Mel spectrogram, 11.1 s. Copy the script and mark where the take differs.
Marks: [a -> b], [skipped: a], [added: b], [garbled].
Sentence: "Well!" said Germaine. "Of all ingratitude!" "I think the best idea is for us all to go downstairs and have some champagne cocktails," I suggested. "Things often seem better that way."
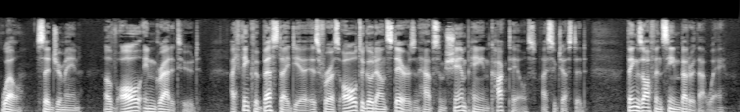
"Well!" said Germaine. "Of all ingratitude!" "I think the best idea is for us all to go downstairs and have some champagne cocktails," I suggested. "Things often seem better that way."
